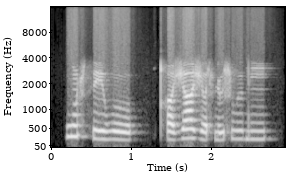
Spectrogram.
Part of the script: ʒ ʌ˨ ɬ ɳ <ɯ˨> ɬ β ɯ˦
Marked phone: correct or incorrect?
incorrect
